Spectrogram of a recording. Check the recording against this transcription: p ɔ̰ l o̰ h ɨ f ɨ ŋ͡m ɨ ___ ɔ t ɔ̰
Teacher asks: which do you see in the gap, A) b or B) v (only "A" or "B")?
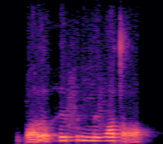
B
